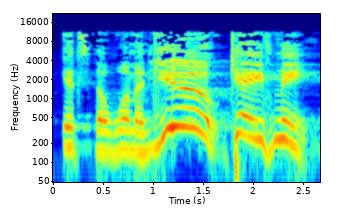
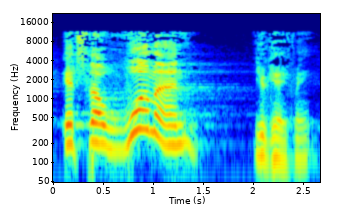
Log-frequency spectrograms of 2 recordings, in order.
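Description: First: The stress is on the word you. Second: The stress is on the word woman.

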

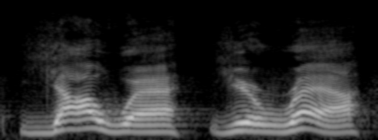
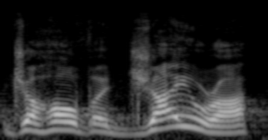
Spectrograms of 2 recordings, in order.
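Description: First: Both words begin with a Y sound. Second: Both words begin with a J sound. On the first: The speaker calls it right. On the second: The speaker calls it wrong.

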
